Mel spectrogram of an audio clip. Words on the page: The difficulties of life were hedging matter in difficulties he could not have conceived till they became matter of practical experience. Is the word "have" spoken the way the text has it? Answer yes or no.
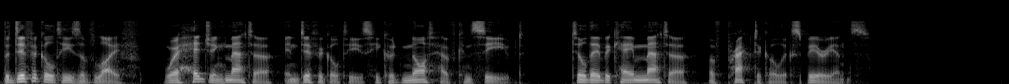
yes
